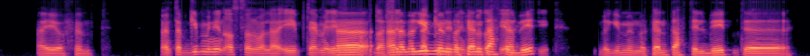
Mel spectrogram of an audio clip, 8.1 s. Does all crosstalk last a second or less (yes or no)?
no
